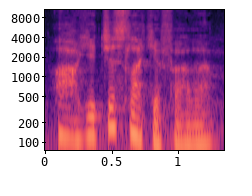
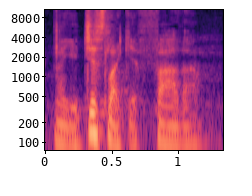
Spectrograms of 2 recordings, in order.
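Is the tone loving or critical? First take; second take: loving; critical. First: It is said in a warm, loving tone. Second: It is said in a harsh, critical tone.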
